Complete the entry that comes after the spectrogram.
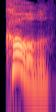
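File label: "coal", American English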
